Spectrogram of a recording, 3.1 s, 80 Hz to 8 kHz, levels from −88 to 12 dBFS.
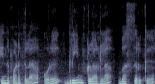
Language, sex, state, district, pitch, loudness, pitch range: Tamil, female, Tamil Nadu, Kanyakumari, 190 Hz, -19 LUFS, 175-205 Hz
